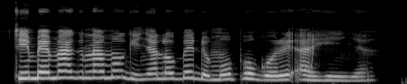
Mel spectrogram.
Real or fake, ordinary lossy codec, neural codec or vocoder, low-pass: fake; none; vocoder, 48 kHz, 128 mel bands, Vocos; 19.8 kHz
